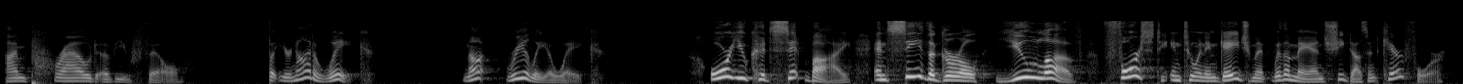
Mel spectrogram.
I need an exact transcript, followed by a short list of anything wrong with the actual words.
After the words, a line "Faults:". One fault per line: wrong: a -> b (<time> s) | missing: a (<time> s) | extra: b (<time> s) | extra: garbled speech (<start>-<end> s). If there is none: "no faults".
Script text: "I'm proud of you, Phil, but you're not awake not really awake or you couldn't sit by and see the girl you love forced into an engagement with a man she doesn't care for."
"I'm proud of you, Phil, but you're not awake not really awake or you could sit by and see the girl you love forced into an engagement with a man she doesn't care for."
Faults:
wrong: couldn't -> could (7.5 s)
